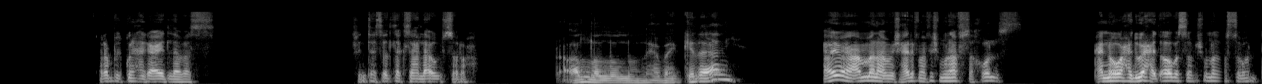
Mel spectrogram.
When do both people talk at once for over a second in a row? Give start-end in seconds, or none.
none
